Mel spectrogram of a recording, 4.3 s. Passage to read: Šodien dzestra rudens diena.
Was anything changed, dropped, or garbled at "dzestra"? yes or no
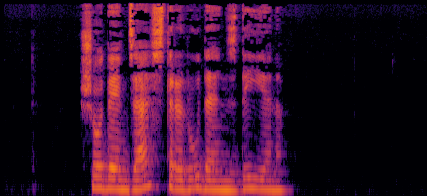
no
